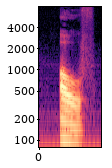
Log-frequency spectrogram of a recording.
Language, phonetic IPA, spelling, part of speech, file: Polish, [ˈɔwuf], ołów, noun, Pl-ołów.ogg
